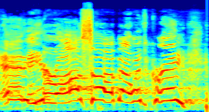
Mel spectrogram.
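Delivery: high-pitched excited cheer. Retold or imitated. Kids cheering their friend on the bike, excited high yell. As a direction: whoop it out like a thrilled kid. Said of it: "we're just cheering".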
